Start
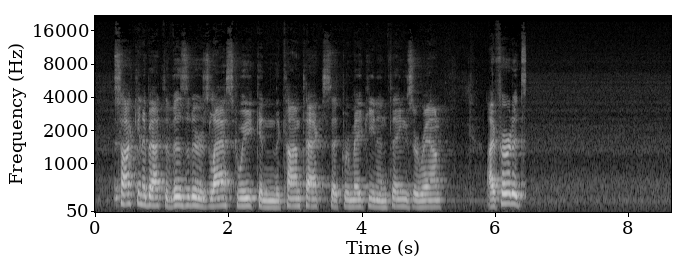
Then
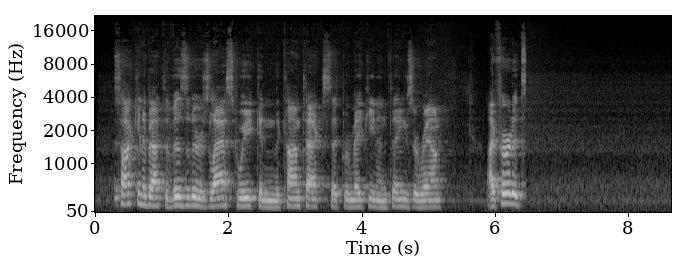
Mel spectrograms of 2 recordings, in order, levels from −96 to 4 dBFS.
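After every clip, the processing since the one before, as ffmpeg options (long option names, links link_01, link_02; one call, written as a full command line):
ffmpeg -i in.wav -af "adynamicequalizer=threshold=0.01:dfrequency=1500:dqfactor=0.7:tfrequency=1500:tqfactor=0.7:attack=5:release=100:ratio=0.375:range=4:mode=boostabove:tftype=highshelf,volume=-5dB" out.wav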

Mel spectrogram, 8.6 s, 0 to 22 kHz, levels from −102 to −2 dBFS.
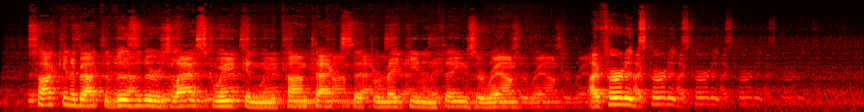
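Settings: ffmpeg -i in.wav -af "aecho=1:1:432|864|1296|1728:0.299|0.122|0.0502|0.0206,volume=-7.5dB" out.wav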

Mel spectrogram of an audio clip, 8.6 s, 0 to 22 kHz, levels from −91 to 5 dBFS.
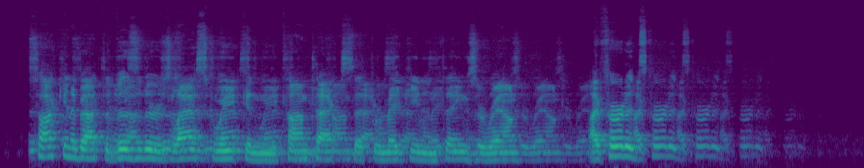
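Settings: ffmpeg -i in.wav -af "agate=range=-33dB:threshold=-56dB:ratio=3:detection=peak" out.wav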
